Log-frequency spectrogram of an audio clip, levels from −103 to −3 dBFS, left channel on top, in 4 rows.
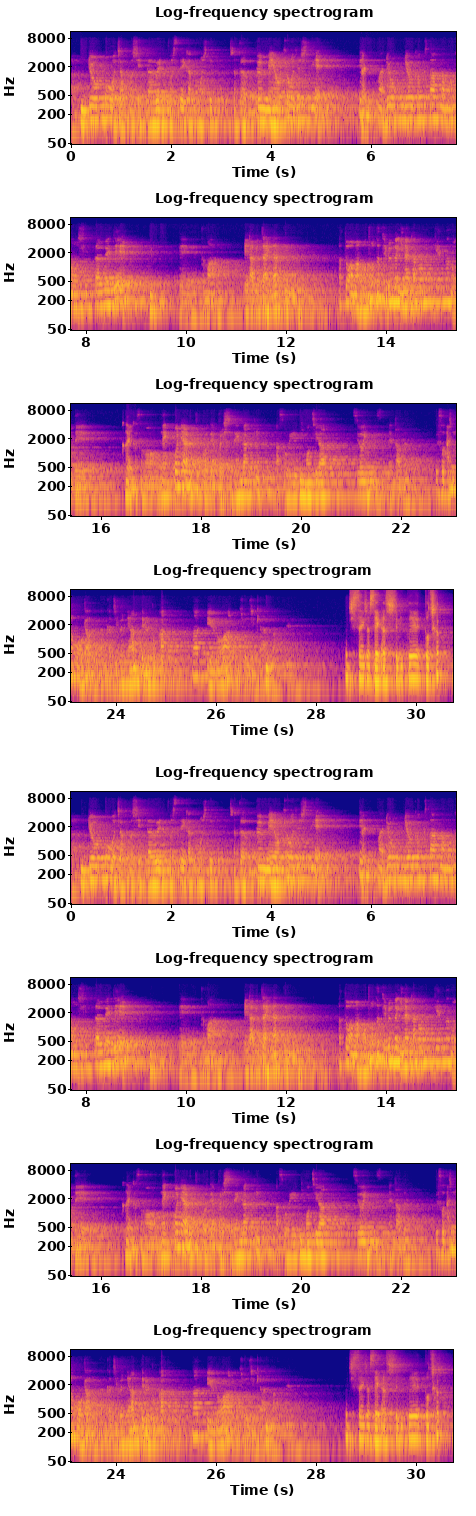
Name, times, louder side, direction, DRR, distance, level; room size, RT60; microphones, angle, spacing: voice 1, 0.4-2.9 3.2-5.0 5.8-8.8 9.9-10.7 11.2-12.4 13.1-15.8 16.5-19.2 19.7-20.5 21.1-22.2 22.7-25.0 25.5-27.5, equal, 15° right, -4 dB, 2.5 m, -24 dB
voice 2, 9.3-9.6 16.5-16.8 20.0-20.4 22.9-23.1 24.3-24.7 27.0-27.1 28.6-30.5, left 3 dB, 60° left, 12 dB, 0.5 m, -21 dB
23.5 x 19.0 x 2.9 m, 2.6 s
head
